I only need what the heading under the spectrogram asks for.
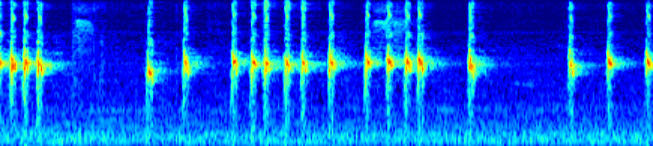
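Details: Greater green leafbird song, used as a lure to stir other birds into singing, with rich fill-in phrases: sharp whistled notes at one steady pitch, given in quick triplets and single spaced calls against a quiet background.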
